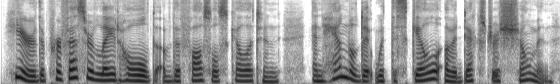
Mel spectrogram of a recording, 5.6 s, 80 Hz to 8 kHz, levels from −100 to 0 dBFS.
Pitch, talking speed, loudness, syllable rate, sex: 210 Hz, 205 wpm, -17 LUFS, 5.7 syllables/s, female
